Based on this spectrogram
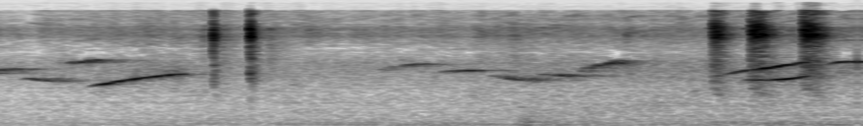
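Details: White-rumped shama mating call made of smooth rising and falling whistles, broken by crisp high clicks, with a louder pair of upslurred whistles near the end.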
